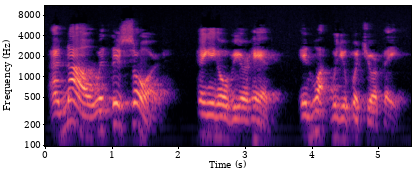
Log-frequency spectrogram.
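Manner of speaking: ordinary talk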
